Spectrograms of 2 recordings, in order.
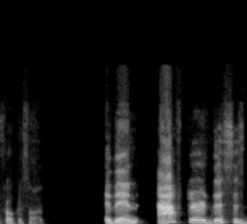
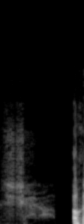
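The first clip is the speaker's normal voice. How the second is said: ordinary talk, nothing marked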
